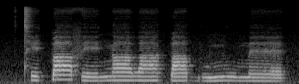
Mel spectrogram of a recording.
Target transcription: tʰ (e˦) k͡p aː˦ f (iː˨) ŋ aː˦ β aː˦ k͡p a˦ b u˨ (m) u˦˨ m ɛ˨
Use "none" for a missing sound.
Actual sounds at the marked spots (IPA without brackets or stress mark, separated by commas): e˨, eː˨, ɲ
